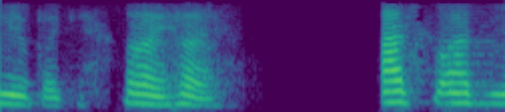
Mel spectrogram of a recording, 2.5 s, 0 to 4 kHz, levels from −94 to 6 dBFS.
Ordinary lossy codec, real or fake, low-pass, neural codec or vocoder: AAC, 16 kbps; fake; 3.6 kHz; vocoder, 22.05 kHz, 80 mel bands, WaveNeXt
